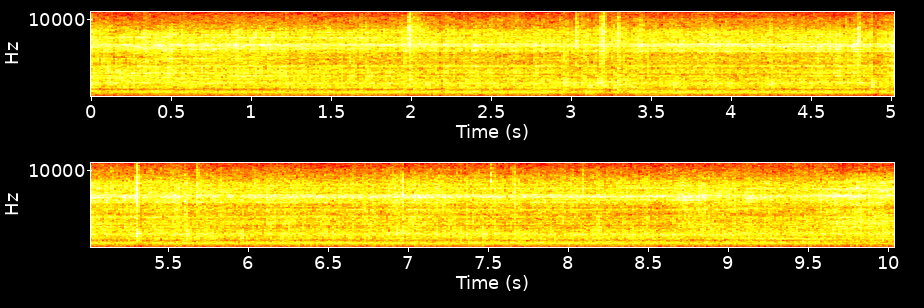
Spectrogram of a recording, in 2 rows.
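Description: Belt-driven rock salt grinding machine with a 3 HP electric motor running steadily while it grinds lumps of rock salt to powder: a continuous mechanical whir over a steady hum.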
